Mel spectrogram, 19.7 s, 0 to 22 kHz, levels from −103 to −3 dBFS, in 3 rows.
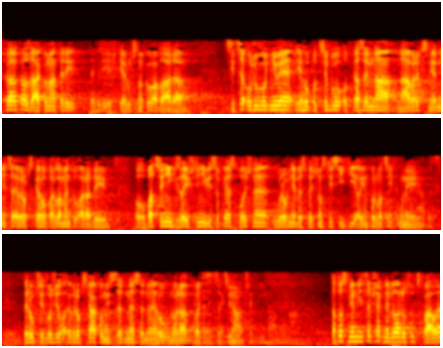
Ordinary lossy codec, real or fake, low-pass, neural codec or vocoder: MP3, 24 kbps; real; 5.4 kHz; none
